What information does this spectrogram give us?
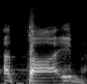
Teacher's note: تو یہ تشدید کے ساتھ تائب، تو یہ لام نہیں پڑھتے ہم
